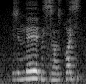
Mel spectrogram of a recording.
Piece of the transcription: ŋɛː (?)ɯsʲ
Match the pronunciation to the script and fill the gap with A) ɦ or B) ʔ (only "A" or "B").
B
